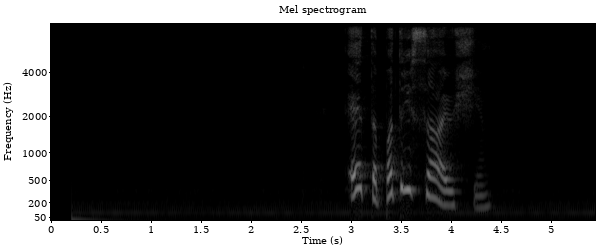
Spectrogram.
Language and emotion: Russian, positive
